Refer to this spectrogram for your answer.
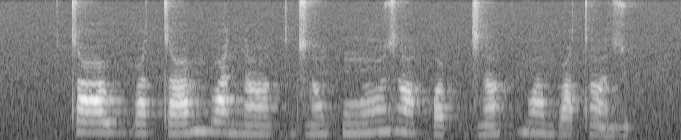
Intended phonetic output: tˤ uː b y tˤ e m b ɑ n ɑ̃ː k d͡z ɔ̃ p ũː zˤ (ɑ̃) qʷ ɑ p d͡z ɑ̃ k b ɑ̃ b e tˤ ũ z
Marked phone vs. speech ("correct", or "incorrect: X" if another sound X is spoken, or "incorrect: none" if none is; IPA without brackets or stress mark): correct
